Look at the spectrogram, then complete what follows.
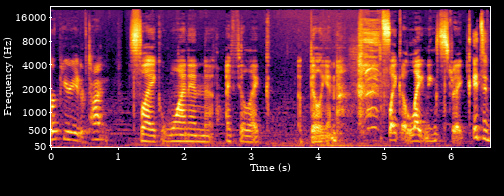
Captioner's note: laughs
